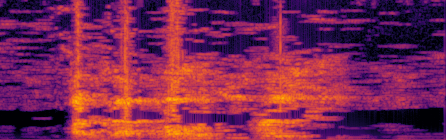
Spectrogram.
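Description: A man lecturing, with the words hard to make out.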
